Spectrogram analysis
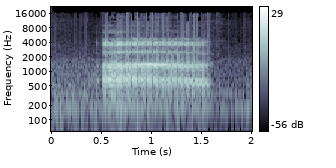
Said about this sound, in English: I'm all very phlegmy, very nasally right now, so I'm trying to, clear the throat a little. So excuse me, problems of not having both a mute button or a co-host.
